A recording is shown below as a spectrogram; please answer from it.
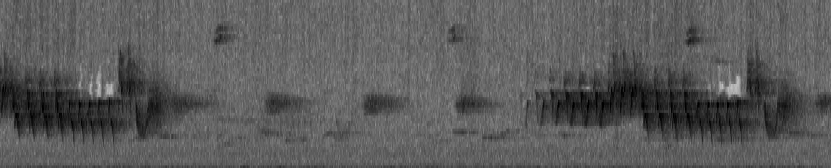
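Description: Faint birdsong: a fast, high trill in the first second and a half and another like it from about five seconds in, with a few short chirps between, over a light hiss.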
